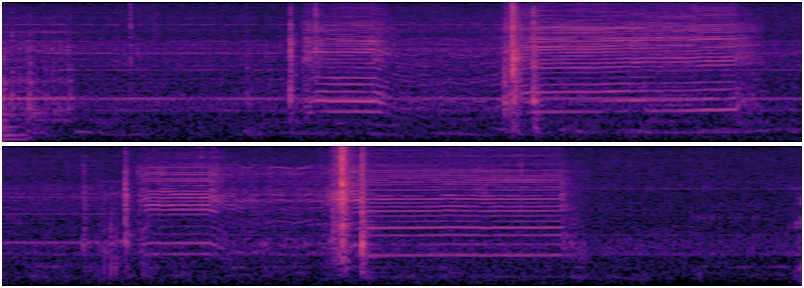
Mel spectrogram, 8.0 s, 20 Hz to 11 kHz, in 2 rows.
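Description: LS-240 SuperDisk drives in a ThinkPad A31 at work. Sharp clicks come a few times, and three of them are each followed by a short, steady, even-pitched motor whirr; two of the whirrs last about a second.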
